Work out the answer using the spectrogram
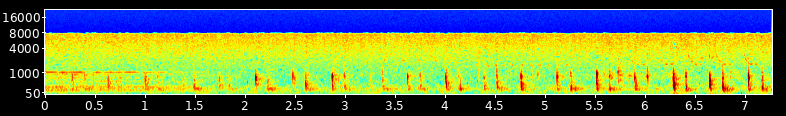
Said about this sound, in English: And just then I heard a horse coming along the trail and I stepped back and waited. Whoever it was would pass within a few feet of me.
